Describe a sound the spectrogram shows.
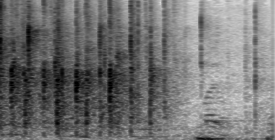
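Drums and cymbals tap out a quick rhythm.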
